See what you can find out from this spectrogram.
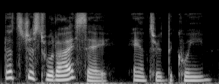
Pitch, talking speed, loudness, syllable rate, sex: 205 Hz, 220 wpm, -18 LUFS, 5.2 syllables/s, female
